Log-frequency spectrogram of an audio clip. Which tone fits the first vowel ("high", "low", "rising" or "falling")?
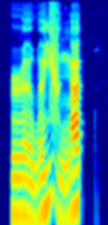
low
